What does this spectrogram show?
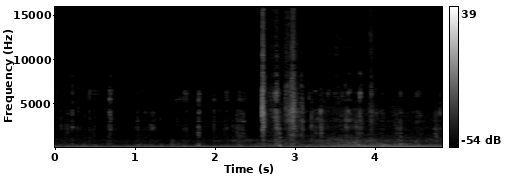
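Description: A person quietly chewing a mouthful of burger, with small wet mouth clicks and two sharper crackles about two and a half and three seconds in, over a faint steady low hum.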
